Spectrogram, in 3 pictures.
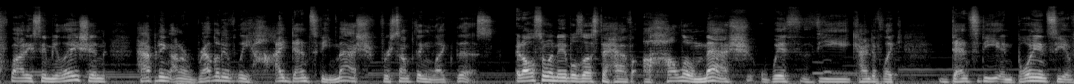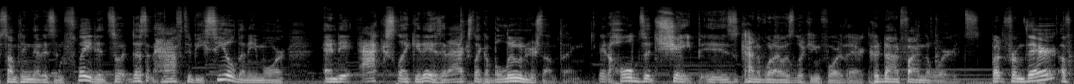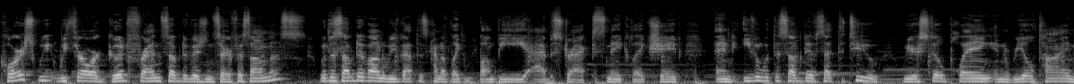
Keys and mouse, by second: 0.0-0.4 middle drag, 1.1-1.5 middle drag, 3.3 click, 7.3 middle drag, 8.3 shift+middle drag, 12.3 click, 13.6 middle drag, 14.2 shift+middle drag, 15.1 shift+middle drag, 16.6 click, 17.4 click, 18.6 middle click, 19.6 shift+middle drag, 20.0 click, 20.5-22.7 drag, 23.9 shift+middle click, 25.3-25.9 middle drag, 27.3 middle click, 27.9 shift+middle click, 28.2 middle click, 29.2 click.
